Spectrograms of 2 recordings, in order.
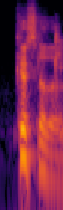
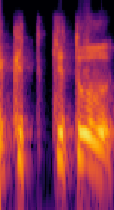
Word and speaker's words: Cthulhu: Pela glória de Cthulhu, se pronuncia assim mesmo? Cthulhu. – É, Cthulhu, Cthulhu.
